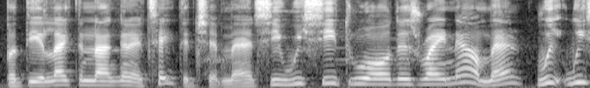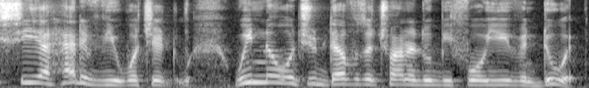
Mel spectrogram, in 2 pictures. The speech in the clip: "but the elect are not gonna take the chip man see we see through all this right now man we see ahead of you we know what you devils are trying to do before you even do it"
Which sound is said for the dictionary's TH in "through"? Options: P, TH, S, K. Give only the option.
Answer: TH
